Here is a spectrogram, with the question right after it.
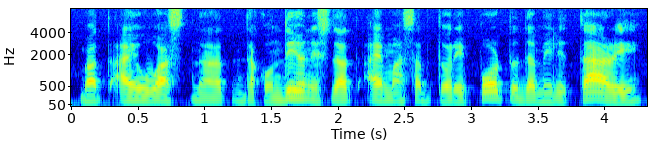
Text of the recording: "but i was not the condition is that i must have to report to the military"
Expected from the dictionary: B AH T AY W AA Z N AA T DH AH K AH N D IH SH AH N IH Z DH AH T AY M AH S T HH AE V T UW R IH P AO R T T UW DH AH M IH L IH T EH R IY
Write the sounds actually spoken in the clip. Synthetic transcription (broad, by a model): B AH T AY W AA S N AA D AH K AH N D IH SH AH N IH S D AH T AY M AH S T HH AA B T UW R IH P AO R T T UW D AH M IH L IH T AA R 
